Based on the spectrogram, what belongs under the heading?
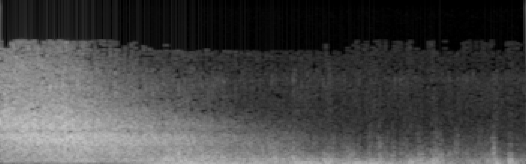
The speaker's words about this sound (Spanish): Retumbó un trueno y el escenario de la tragedia quedó sumido en una nube de humo.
